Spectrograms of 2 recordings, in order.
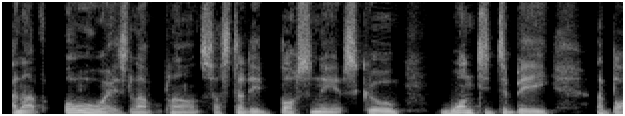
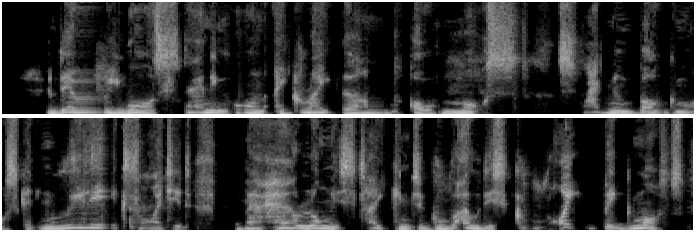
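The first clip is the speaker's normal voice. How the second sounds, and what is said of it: David Bellamy impression. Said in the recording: “he had this wonderful way of talking like this ... since you started doing the voice ... do your David Bellamy impression”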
